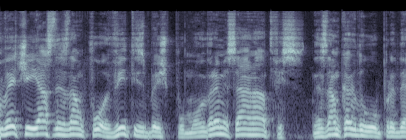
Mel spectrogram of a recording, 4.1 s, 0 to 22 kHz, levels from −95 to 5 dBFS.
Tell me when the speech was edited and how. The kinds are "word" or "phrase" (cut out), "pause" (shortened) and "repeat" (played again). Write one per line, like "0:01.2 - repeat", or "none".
none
